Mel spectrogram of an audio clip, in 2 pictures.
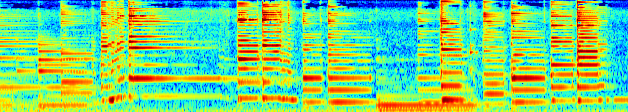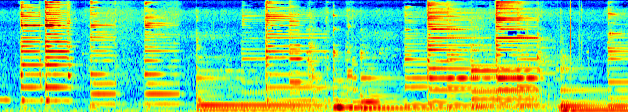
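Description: Solo acoustic guitar playing an instrumental interlude between verses of a song, picking a melody in single notes over held bass notes, with a couple of sliding notes.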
